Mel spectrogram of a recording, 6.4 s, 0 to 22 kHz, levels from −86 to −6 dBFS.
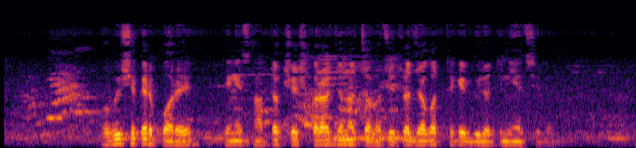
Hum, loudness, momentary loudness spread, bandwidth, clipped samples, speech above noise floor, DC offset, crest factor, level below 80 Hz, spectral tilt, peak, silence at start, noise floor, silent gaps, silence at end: none; -24 LUFS; 15 LU; 11.5 kHz; under 0.1%; 21 dB; under 0.1%; 20 dB; -56 dBFS; -6 dB/octave; -4 dBFS; 0.25 s; -44 dBFS; none; 0.1 s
